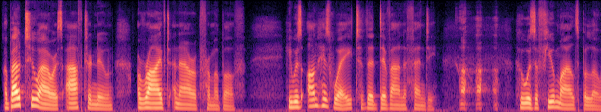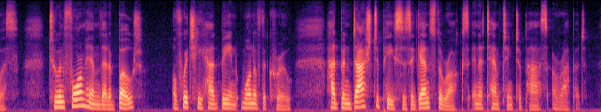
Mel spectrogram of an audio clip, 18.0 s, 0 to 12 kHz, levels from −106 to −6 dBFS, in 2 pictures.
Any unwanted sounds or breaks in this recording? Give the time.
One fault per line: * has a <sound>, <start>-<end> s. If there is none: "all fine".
* has a laugh, 6.8-7.5 s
